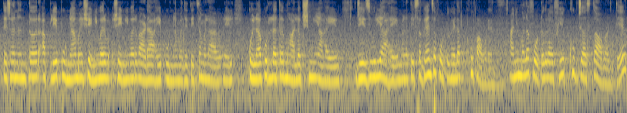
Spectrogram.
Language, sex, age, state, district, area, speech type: Marathi, female, 18-30, Maharashtra, Mumbai Suburban, urban, spontaneous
